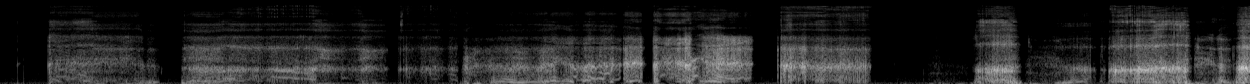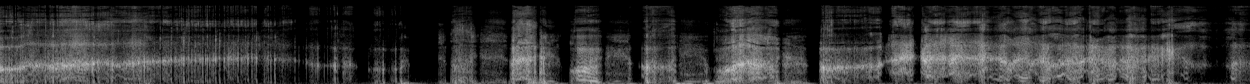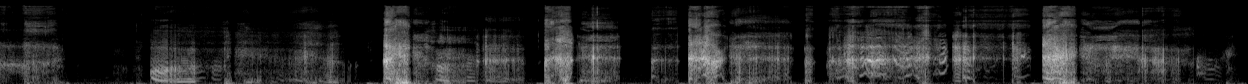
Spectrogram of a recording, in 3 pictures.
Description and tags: Zombie freak biting
Zombie, biting, freak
